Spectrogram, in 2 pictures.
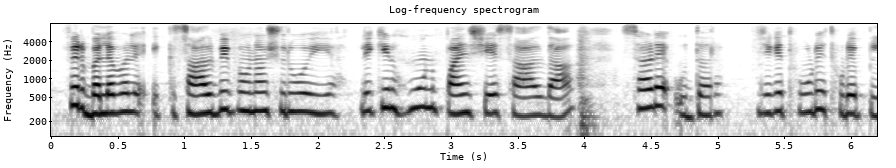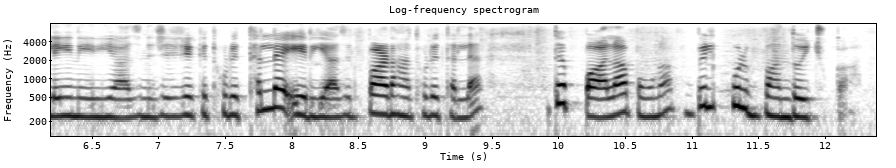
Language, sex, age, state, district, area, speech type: Dogri, female, 30-45, Jammu and Kashmir, Udhampur, urban, spontaneous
